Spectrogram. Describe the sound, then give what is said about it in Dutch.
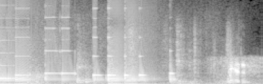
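A mobile phone rings with a short, bright electronic melody, its tones rising and falling in quick bursts, heard fairly clearly for a few seconds, signalling an incoming call from the owner's mother. “Mijn telefoon gaat.”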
